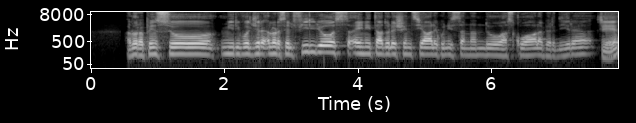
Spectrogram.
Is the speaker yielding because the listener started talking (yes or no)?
no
